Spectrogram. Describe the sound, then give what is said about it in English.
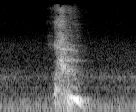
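A single loud, bursting sneeze from a man, short and breathy, standing out alone against quiet low background noise. “Excuse me, my goodness. If they are, wow. Nobody here to bless me, excuse me.”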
